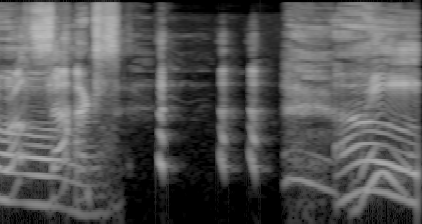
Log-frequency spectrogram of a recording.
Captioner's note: laughs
